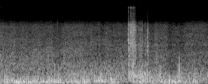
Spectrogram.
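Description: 2013 Ford F-150 engine running at idle just after start-up, heard close in the open engine bay as a loud low rumble, with one sharp click a little past halfway.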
